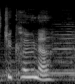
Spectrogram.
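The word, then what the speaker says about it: Ciaccona: My name is Jacona, a wandering bard. I'm glad to have met you. Chona. I would never expect it to be pronounced that way.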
